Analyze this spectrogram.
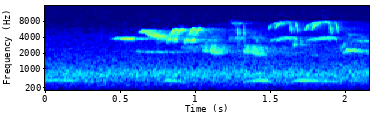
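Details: At sunrise on a nature trail, a bird sings quick, varied, high chirps and short whistled notes in a busy run lasting over a second, with a quiet steady hum beneath.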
